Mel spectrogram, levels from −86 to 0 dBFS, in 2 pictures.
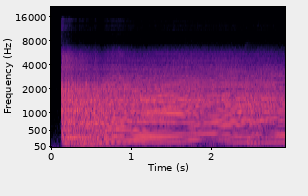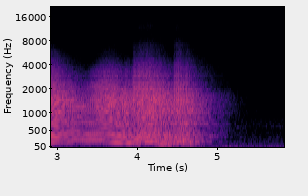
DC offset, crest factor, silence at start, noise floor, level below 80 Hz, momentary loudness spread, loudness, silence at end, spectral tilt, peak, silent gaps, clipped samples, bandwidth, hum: under 0.1%; 20 dB; 0.15 s; -68 dBFS; -60 dBFS; 9 LU; -32 LUFS; 0.8 s; -5 dB/octave; -14 dBFS; none; under 0.1%; 16.5 kHz; none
